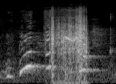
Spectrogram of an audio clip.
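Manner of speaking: high squeal, slow and loud; laughing disbelief. Real, not acted. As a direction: burst out in shocked laughter. Shock at misreading, laughing.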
